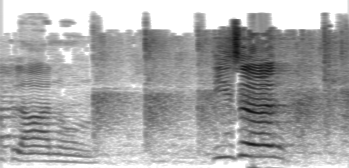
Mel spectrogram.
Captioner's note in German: Beifall Freie Demokraten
